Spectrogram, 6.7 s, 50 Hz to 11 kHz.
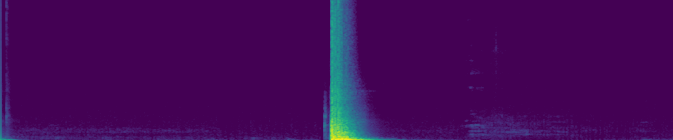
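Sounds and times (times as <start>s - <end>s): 
car door slamming: 3.3s - 3.7s.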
